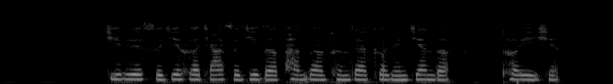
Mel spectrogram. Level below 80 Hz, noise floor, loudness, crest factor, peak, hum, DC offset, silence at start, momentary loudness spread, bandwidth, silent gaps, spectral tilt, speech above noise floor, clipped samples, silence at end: -72 dBFS; -80 dBFS; -42 LUFS; 16 dB; -26 dBFS; none; under 0.1%; 1.05 s; 7 LU; 7.6 kHz; 4.95-5.00 s; -5 dB/octave; 39 dB; under 0.1%; 0.55 s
